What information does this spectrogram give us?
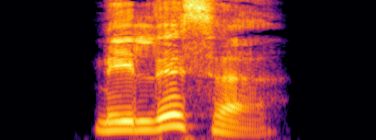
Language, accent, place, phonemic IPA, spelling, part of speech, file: German, Germany, Berlin, /meˈlɪsə/, Melisse, noun, De-Melisse.ogg
- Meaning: lemon balm; any of several plants of the genus Melissa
